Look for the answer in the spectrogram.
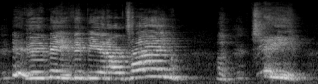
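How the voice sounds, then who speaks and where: A woman playing a manic, bitter male artilleryman in an old-time radio drama, stammering and excitable, given to shouting. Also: high voice, unhurried. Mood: manic, grandiose. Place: stage performance in a roomy theatre. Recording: echoey stage, captured from far off.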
